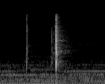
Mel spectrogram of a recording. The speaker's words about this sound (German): Schau an. Ich habe es doch geahnt. Hier ist ein kleiner Hebel.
